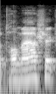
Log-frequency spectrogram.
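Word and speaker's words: Tomasek: I've I've um I've struggled with that all preseason ever since they said it's more like Dominic Hashik. So Tomasik is I think how it is properly pronounced.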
